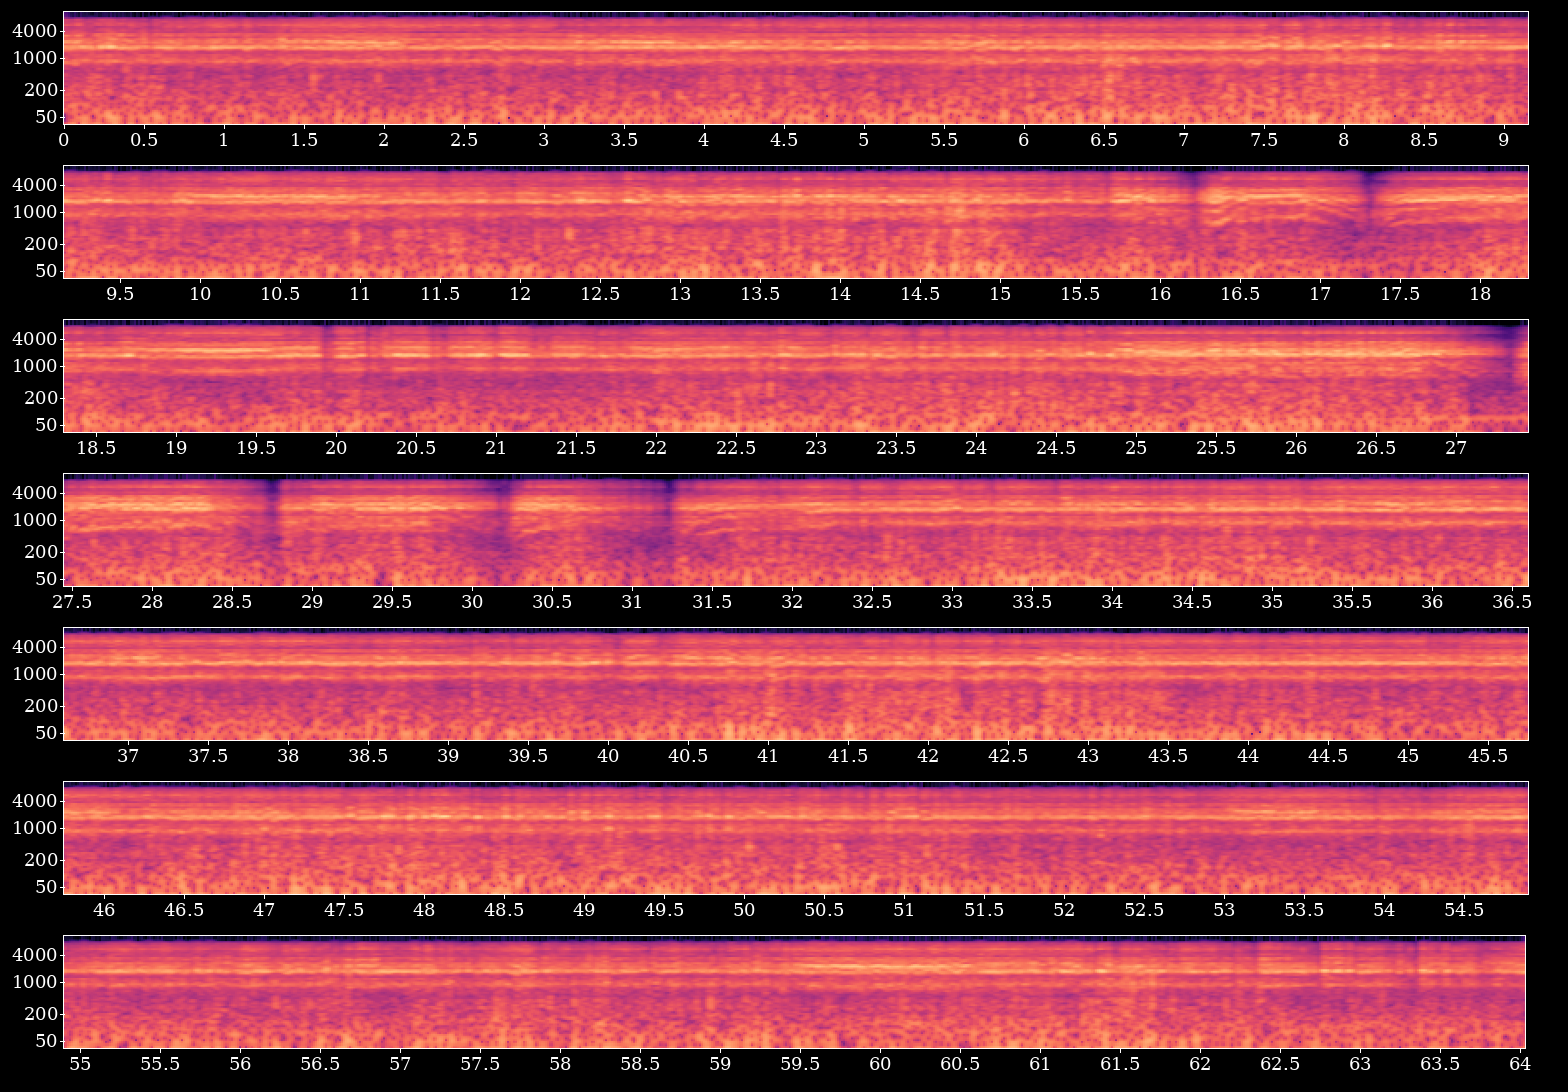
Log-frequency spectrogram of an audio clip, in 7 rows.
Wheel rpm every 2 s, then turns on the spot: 230, 220, 220, 230, 230, 230, 220, 210, 120, 210, 230, 230, 220, 130, 120, 90, 220, 230, 230, 230, 230, 230, 230, 230, 240, 230, 230, 230, 230, 230, 220, 230.
none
